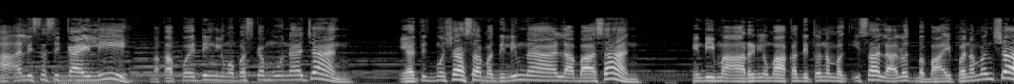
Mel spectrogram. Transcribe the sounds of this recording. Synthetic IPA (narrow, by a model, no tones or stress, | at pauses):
ʔaːʔɐlɪsnɐsɪkajlibɐkapwɛːd̪ɛŋlʊmɐbaskɐmuːnɐd͡ʒan | ʔɪhɐt̪ɪd̪̚moʃasɐmɐd̪ɪlɪmnɐlɐbaːsɐn | hɪnd̪imaːʔaːɾɪŋlʊmaːkɐt̪̚ɪt̪o̞nɐŋmɐɡ̚ɪsalaːlot̪̚bɐbaːʔɪpɐnɐmanʃa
